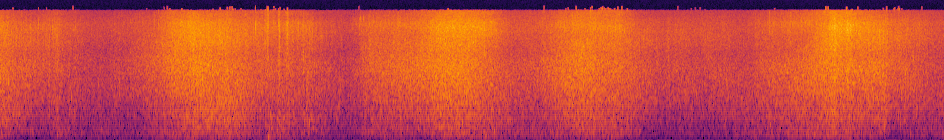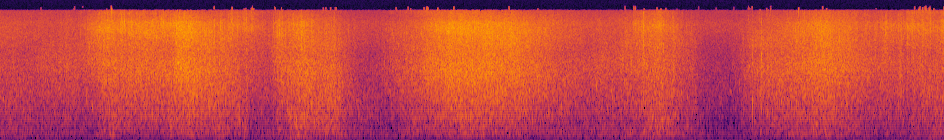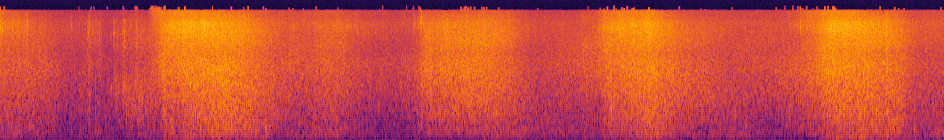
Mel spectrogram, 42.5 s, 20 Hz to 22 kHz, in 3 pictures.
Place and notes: Sobieszewo, Fale - Sea waves on beach
Gdańsk, Poland, 31 August 2012, ~18:00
